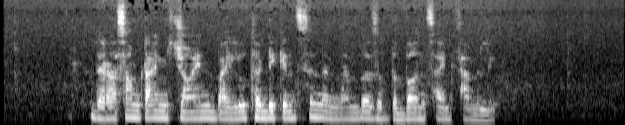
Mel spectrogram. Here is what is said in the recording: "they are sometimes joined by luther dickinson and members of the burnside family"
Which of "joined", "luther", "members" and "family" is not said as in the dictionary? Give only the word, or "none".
luther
